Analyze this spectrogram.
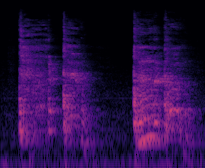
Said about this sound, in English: I'm going to have a little cough, one moment.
